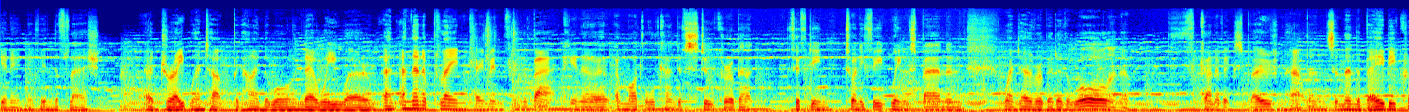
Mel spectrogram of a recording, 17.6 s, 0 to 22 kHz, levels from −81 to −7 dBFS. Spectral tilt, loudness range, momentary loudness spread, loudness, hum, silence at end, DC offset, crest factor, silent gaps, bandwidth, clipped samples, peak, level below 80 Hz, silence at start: -6 dB/octave; 4 LU; 9 LU; -16 LUFS; none; 0 s; under 0.1%; 16 dB; none; 16 kHz; under 0.1%; 0 dBFS; -26 dBFS; 0 s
